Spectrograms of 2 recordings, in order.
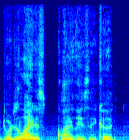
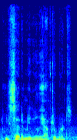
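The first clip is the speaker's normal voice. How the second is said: plain reading voice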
